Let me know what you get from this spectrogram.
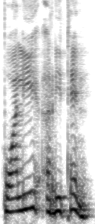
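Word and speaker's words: polyurethane: तो उसे कहते हैं पॉलीरेथिलीन, ऐसे उसका नाम है, मतलब उसका प्रोनाउंसिएशन अलग अलग है। पॉलीरीथेन ऐसे उसका प्रोनाउंसिएशन है, इंग्लिश हिंदी आप दोनों भी पढ़ लेना है।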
